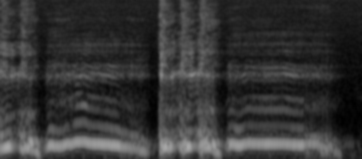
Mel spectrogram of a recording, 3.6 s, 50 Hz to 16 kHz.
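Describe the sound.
A voice imitates a 4-year-old boy's harsh, barking croup cough: three loud bouts of rough coughs, each followed by a long, strained, wheezing breath.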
